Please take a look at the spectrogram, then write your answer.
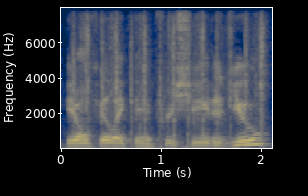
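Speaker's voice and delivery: ordinary talk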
